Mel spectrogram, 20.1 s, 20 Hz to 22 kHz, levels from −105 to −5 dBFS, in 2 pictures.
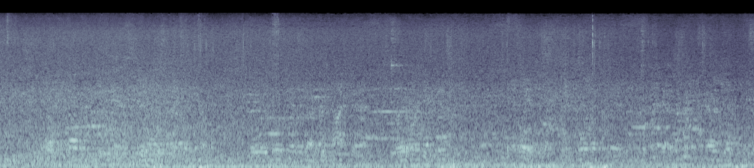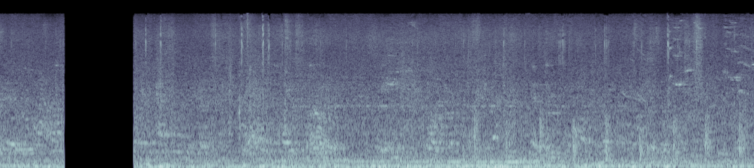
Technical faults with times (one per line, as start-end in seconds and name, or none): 10.91-11.84 rebuffering stall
